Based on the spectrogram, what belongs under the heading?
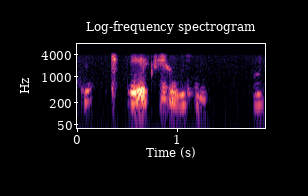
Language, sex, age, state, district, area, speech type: Kashmiri, female, 18-30, Jammu and Kashmir, Anantnag, rural, conversation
